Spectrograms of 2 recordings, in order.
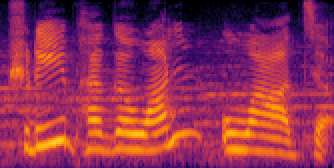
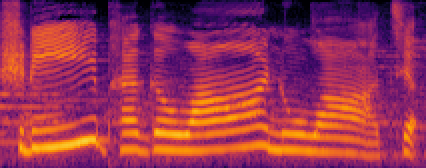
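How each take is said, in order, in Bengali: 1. শেষ দুটো শব্দ আলাদা করে বলা হয়। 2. শেষ দুটো শব্দ মিশিয়ে একটা করে বলা হয়। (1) "সন্ধি ভেঙে যদি বলি" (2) "একসাথে বলতে চাই"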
